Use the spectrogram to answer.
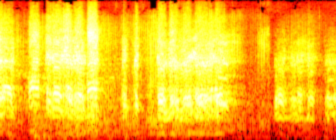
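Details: Greylag geese calling in flight from a small flock at close range: loud, overlapping braying honks in quick bursts, a brief pause near two and a half seconds, then further honks, with wingbeats audible.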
